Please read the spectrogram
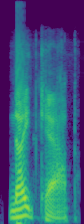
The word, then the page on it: nightcap: American English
